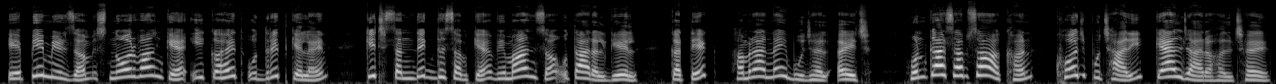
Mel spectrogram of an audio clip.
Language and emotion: Maithili, neutral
